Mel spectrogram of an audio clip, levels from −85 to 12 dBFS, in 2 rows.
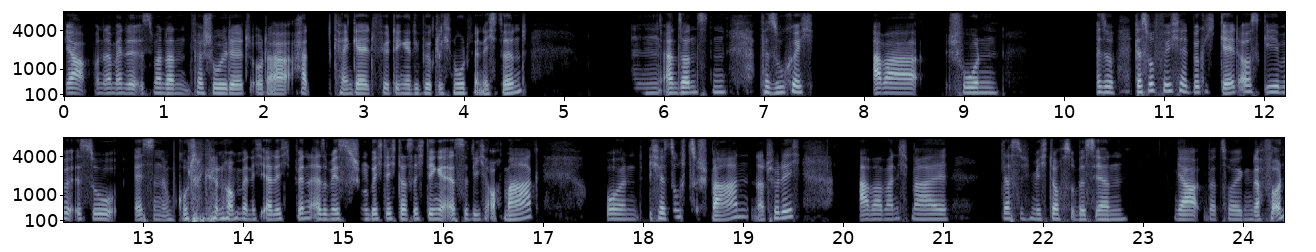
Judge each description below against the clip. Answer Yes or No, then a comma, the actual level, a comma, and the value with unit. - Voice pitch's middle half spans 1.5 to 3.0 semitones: Yes, narrow, 2.4 semitones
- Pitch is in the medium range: Yes, medium, 165 Hz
